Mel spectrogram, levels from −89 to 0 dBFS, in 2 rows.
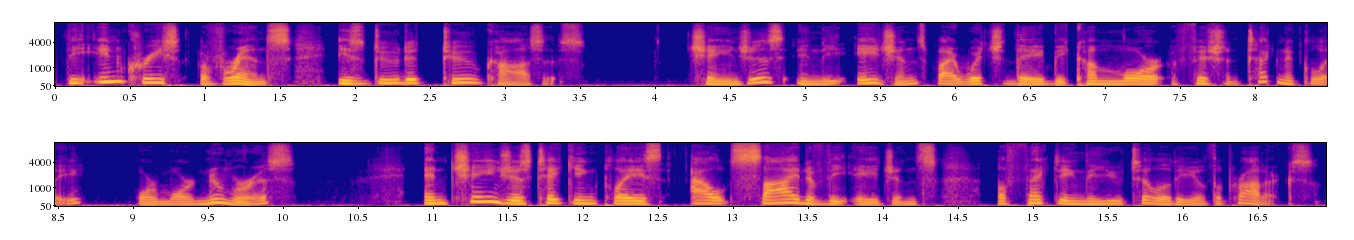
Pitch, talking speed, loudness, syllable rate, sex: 150 Hz, 130 wpm, -19 LUFS, 4.6 syllables/s, male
